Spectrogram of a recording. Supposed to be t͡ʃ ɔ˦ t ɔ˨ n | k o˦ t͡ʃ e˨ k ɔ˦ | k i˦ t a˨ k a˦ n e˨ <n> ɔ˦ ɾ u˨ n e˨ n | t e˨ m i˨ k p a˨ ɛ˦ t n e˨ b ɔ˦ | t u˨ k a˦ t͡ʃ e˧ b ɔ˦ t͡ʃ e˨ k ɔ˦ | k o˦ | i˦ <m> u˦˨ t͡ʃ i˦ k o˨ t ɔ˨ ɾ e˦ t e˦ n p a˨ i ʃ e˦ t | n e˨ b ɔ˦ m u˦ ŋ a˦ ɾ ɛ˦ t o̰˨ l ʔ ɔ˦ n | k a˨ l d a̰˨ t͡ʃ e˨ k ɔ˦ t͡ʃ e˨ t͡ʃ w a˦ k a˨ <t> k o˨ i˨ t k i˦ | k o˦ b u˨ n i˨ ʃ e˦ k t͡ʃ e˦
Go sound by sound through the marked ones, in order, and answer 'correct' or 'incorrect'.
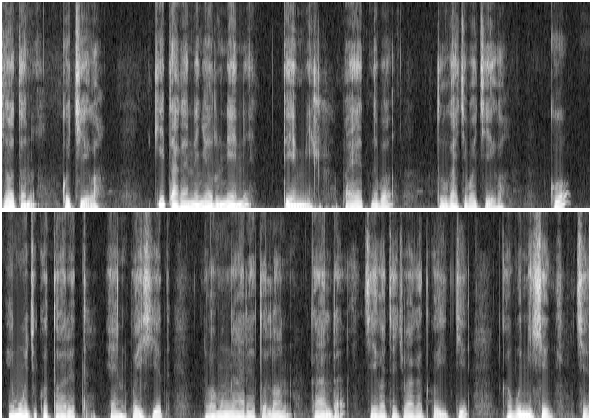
incorrect: ɲ, correct, correct

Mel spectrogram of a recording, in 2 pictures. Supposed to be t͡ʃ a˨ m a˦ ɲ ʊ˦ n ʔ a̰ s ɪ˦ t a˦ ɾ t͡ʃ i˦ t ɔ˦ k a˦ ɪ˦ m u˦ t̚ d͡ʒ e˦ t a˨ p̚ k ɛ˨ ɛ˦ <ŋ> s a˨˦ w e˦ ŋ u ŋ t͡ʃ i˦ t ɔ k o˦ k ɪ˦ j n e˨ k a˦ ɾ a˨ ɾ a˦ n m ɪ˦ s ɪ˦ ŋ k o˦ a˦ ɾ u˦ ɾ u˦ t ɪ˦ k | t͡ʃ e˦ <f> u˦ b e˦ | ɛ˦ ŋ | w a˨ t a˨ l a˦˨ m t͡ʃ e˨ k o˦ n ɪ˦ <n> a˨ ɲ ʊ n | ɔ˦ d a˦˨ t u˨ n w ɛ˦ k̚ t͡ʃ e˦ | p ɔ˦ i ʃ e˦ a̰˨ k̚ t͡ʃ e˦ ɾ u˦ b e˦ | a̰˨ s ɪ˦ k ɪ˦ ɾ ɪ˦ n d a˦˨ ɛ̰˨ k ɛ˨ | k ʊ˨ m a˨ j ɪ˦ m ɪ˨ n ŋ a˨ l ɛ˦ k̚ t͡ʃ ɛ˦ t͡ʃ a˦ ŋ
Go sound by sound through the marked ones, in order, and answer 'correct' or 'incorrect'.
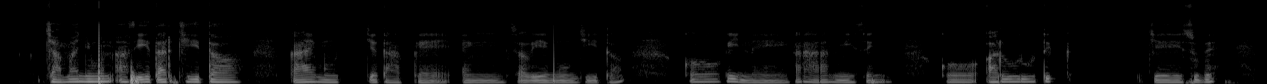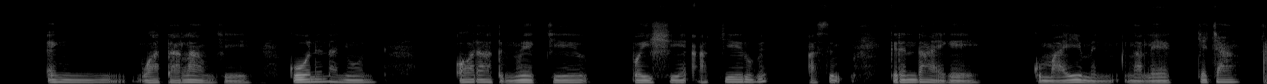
correct, incorrect: s, correct

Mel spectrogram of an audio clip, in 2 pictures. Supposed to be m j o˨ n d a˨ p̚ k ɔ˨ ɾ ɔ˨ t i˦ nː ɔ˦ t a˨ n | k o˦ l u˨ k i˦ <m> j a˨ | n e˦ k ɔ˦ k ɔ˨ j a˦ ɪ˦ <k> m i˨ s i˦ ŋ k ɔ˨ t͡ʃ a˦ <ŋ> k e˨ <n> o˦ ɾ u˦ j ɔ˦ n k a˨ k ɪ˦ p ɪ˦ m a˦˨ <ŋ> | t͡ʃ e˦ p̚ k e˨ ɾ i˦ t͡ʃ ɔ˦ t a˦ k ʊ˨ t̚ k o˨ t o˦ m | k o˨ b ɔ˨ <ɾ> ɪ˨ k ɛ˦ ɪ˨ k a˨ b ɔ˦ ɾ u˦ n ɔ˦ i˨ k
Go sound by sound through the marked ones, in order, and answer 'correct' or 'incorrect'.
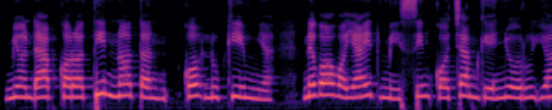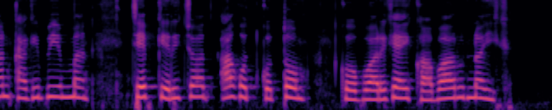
correct, incorrect: t, incorrect: m, incorrect: ɲ, incorrect: n, correct

